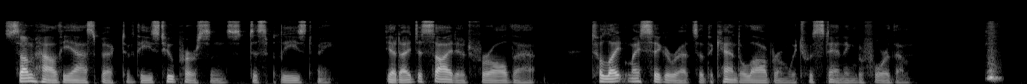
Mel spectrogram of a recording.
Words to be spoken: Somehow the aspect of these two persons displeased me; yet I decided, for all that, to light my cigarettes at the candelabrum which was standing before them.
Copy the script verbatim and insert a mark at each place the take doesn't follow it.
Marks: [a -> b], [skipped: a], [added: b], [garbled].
Somehow the aspect of these two persons displeased me; yet I decided, for all that, to light my cigarettes at the candelabrum which was standing before them.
